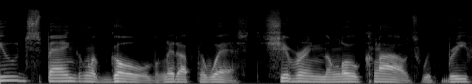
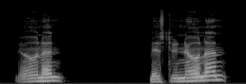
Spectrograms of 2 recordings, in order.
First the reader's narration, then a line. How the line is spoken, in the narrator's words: a man's raspy voice, an elderly voice, but not Bill Dean, said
